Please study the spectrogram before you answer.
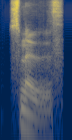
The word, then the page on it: smooth: British English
